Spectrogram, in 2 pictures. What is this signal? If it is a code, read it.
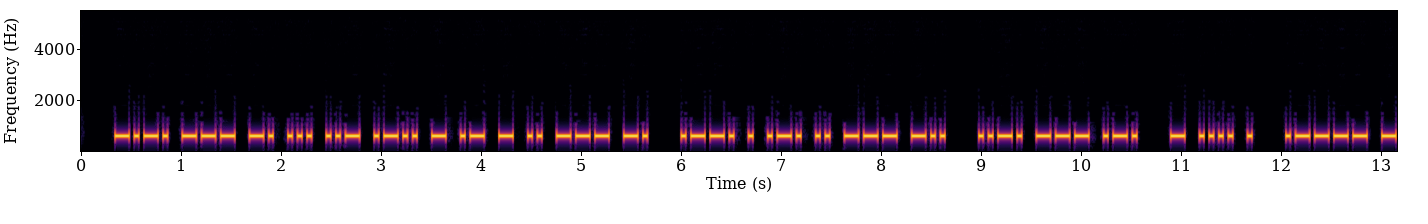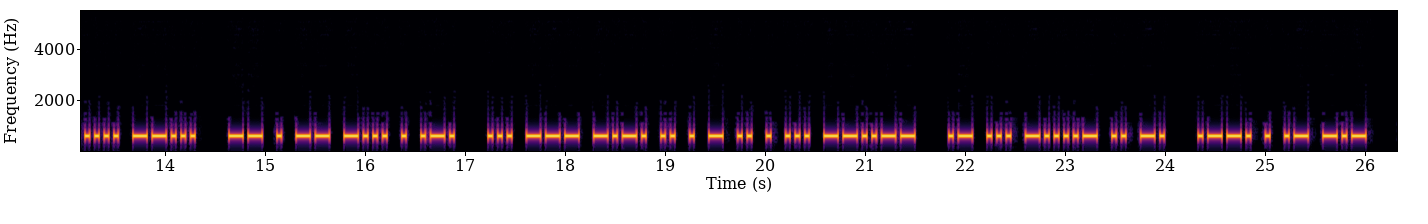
Morse code, heard as a keyed tone, about 25 wpm, 600 Hz. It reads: CONSULTATION PERIOD FOR THE 167 MEMBER SOCIETIES, AS-IN PEAK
